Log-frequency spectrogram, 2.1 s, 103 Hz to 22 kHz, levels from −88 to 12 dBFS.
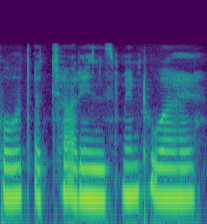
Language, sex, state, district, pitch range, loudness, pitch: Hindi, female, Uttar Pradesh, Lucknow, 195-205 Hz, -14 LUFS, 200 Hz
